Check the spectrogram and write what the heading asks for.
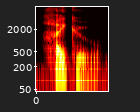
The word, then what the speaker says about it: haiku: So, take the English word haiku. That's two syllables, but in Japanese, it's three morae. Haiku.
